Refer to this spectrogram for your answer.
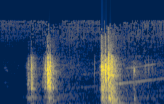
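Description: A studio sound effect for a radio scene: a door closed very lightly, but with the sound effects mic's control dial set too high. Two soft thuds, then a sudden loud door slam with a heavy boom and a brief rattle, far too forceful for a gentle close; no one speaks.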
